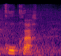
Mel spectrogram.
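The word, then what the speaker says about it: kaka: Le gâteau en suédois, c'est coca.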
